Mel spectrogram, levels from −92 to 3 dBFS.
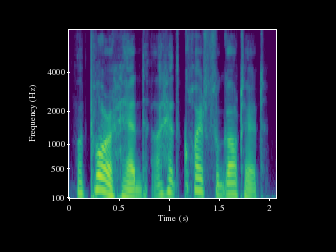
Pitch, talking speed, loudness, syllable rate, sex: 130 Hz, 230 wpm, -18 LUFS, 5.9 syllables/s, male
